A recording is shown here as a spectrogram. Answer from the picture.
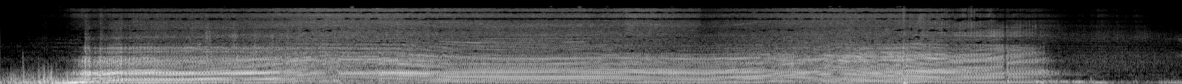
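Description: Ford Mustang GT's 5.0 Coyote V8 held at high revs through a burnout while the rear tyres spin. The engine climbs sharply about half a second in, its pitch rising and falling several times as the throttle is worked, then drops away near the end.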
